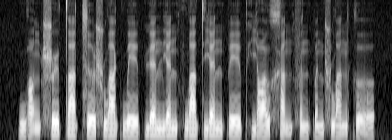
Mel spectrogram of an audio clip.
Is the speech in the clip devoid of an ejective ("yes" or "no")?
yes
